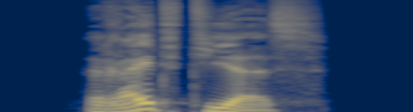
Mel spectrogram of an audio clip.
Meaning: genitive of Reittier
- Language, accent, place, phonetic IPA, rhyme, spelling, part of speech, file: German, Germany, Berlin, [ˈʁaɪ̯tˌtiːɐ̯s], -aɪ̯ttiːɐ̯s, Reittiers, noun, De-Reittiers.ogg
